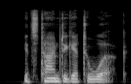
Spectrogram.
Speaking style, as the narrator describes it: said gently

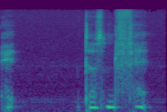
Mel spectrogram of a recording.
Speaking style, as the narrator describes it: I said quietly

